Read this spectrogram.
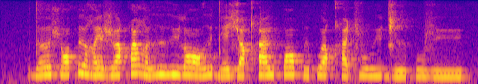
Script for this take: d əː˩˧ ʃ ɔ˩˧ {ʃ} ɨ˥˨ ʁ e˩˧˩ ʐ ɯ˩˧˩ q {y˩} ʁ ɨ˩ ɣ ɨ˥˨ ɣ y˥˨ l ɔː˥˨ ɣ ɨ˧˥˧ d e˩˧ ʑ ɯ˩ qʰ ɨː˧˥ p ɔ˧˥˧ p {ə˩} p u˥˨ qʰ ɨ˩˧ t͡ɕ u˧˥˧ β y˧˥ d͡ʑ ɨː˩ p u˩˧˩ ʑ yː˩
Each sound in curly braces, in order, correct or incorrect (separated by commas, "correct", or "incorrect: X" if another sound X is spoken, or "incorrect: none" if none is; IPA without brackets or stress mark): incorrect: θ, incorrect: y˧˥, incorrect: ɨ˩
